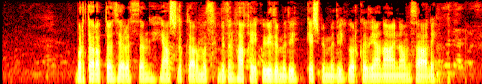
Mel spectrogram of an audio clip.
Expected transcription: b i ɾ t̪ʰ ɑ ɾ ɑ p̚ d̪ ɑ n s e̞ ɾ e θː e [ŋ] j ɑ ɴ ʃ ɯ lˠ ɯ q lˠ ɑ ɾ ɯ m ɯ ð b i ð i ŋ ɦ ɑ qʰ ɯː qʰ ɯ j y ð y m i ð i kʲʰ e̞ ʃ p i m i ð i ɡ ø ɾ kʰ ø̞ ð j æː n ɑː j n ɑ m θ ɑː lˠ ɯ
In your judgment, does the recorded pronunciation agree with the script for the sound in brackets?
yes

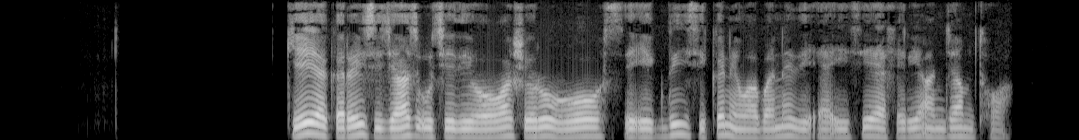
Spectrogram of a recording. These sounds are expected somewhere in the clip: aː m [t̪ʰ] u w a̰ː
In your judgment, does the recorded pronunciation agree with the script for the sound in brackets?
yes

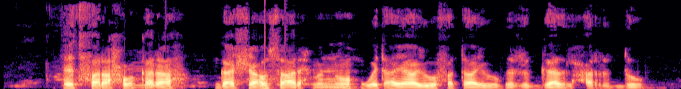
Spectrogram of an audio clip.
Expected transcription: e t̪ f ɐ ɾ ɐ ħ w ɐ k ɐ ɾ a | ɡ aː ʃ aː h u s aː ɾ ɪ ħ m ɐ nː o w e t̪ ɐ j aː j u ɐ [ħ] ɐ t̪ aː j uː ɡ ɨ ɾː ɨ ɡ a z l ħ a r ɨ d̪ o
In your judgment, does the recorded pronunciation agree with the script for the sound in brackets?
no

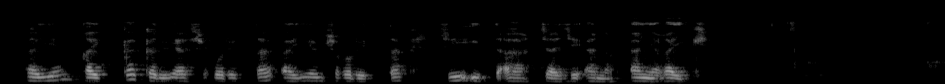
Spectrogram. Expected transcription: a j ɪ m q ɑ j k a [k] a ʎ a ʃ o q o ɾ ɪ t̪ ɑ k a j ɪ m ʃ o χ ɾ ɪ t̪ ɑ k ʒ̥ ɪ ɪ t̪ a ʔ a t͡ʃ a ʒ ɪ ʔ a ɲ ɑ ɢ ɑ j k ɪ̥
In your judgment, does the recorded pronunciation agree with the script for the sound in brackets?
yes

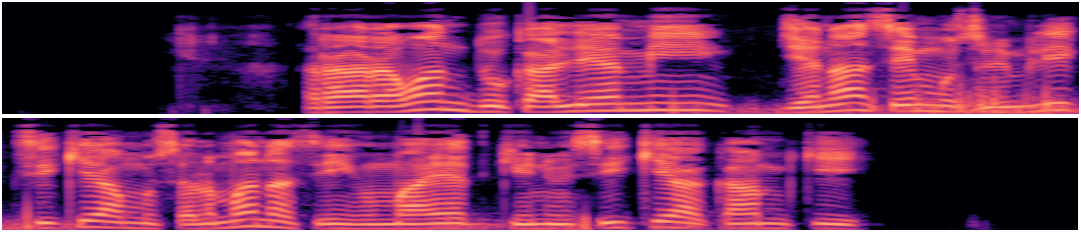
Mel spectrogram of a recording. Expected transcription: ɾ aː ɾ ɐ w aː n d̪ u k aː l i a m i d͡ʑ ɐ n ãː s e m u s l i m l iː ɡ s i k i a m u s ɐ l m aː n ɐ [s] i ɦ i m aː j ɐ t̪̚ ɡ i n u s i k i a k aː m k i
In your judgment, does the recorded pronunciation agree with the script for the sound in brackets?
yes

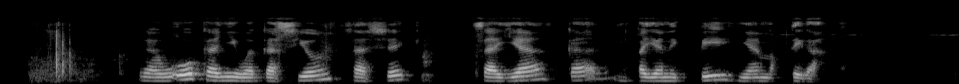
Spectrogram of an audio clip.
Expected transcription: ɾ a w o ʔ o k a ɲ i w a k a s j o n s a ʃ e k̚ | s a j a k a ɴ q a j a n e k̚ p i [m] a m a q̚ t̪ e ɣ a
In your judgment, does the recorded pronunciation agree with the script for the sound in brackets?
no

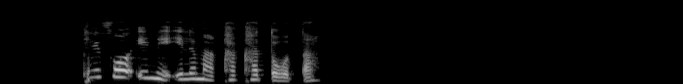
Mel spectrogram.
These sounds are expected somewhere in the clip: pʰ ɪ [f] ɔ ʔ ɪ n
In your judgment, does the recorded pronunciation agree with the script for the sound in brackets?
yes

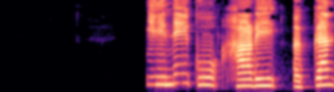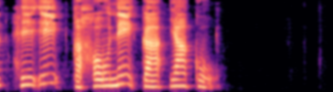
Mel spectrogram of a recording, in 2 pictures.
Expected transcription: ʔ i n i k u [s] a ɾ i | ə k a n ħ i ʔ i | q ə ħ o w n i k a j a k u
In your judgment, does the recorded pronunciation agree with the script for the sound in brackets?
no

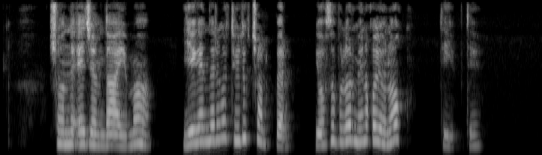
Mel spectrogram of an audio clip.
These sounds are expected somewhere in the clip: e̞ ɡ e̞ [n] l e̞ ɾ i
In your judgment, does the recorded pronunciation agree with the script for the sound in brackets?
yes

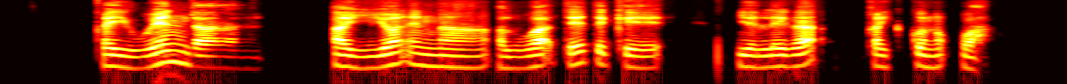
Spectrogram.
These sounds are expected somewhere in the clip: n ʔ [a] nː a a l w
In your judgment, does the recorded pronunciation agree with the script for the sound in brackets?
no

